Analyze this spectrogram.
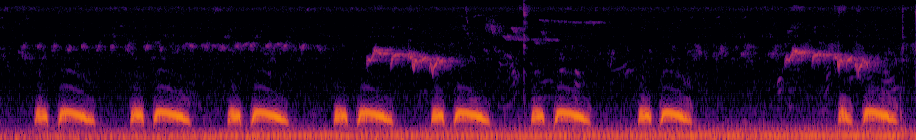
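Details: Caged decoy spotted dove giving strong, long-ending coos: a short low note followed by a longer falling coo, the pair repeated about once a second, with brief high chirps from other birds in the background.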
